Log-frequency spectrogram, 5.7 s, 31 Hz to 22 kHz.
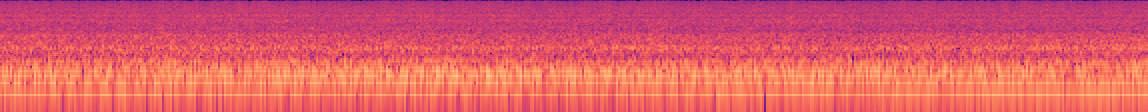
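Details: Craftsman Z530 zero-turn after deck repair (deck locked in place), blades engaged: steady low drone with blades turning smoothly, no squeal, grinding or rattle; deck running normally.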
